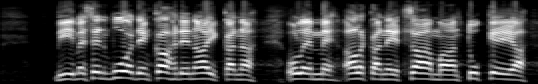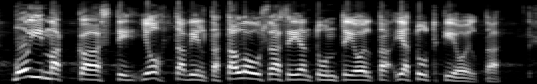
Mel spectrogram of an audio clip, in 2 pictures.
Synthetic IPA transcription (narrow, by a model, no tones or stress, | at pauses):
ʋiːmesenʋuodeŋkɑhdenɑikɑnɑʔolemːeɑlkɑneːt̪sɑːmɑːnt̪ukeɑ | ʋoimɑkːɑːst̪ijoht̪ɑʋilt̪ɑt̪ɑlousɑsiɑnt̪unt̪io̞ilt̪ɑjɑt̪ut̪kioilt̪ɑ̰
